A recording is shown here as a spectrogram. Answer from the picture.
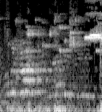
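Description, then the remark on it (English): A referee's whistle blows near the end of a basketball game, one sharp, steady high-pitched tone rising over the busy murmur of a crowd and game noise that fills the whole clip. “I heard a whistle.”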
